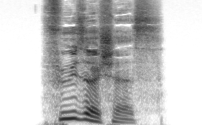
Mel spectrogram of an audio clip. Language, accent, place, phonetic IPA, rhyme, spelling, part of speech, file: German, Germany, Berlin, [ˈfyːzɪʃəs], -yːzɪʃəs, physisches, adjective, De-physisches.ogg
- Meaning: strong/mixed nominative/accusative neuter singular of physisch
